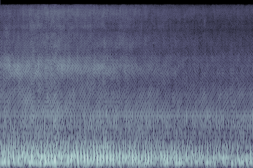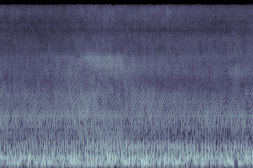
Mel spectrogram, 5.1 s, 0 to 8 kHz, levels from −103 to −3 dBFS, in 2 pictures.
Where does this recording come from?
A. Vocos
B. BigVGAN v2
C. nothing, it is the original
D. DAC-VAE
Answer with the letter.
A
